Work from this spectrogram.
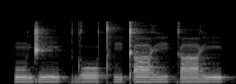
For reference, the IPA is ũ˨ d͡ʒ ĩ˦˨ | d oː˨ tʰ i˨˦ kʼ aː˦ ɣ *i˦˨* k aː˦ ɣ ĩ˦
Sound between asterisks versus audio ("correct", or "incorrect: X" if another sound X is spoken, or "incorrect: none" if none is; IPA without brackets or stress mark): correct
